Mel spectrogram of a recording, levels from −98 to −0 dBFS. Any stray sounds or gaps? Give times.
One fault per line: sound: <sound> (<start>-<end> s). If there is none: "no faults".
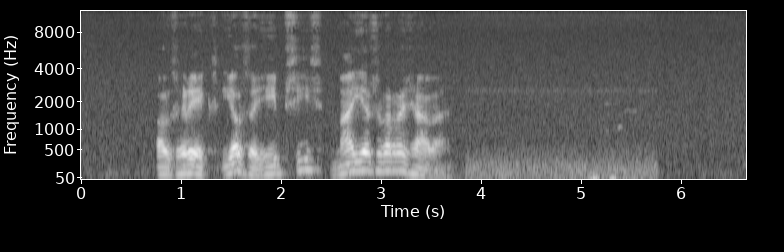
sound: squeak (5.1-5.7 s)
